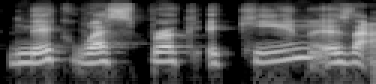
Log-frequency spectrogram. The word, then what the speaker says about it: Westbrook-Ikhine: Like Nick Westbrook-Ikhine, is that how you Yep.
